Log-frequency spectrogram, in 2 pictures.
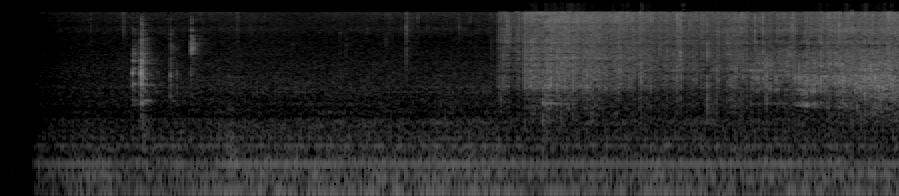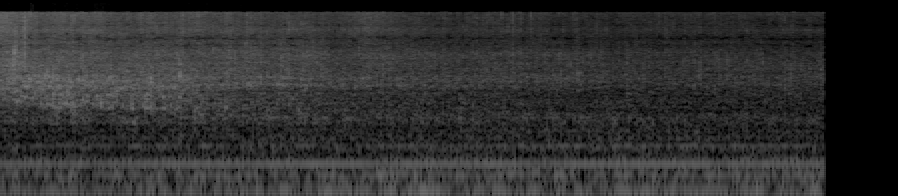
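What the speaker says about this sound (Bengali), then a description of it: "এখানে আমি কালো জিরে রসুন আর পেঁয়াজ ফোড়নে দিয়েছি" Nigella seeds, garlic and onion sizzle in hot oil while tempering, a close, steady frying hiss that swells louder partway through as more goes into the pan, with a constant low hum underneath.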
